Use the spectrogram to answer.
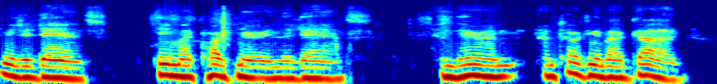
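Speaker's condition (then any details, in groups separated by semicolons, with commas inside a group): Parkinson's disease; face frozen like a mask at diagnosis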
